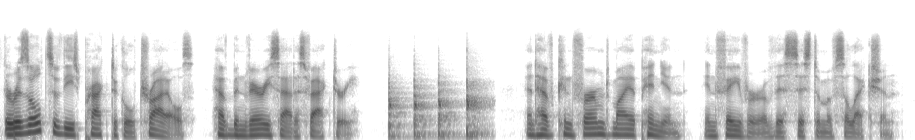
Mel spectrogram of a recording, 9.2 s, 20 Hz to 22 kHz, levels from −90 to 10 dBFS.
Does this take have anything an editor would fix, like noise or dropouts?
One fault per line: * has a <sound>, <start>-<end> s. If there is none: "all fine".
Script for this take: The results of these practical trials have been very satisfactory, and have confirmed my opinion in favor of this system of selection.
* has a thud, 3.9-5.0 s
